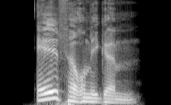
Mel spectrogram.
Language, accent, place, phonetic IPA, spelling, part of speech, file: German, Germany, Berlin, [ˈɛlˌfœʁmɪɡəm], L-förmigem, adjective, De-L-förmigem.ogg
- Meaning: strong dative masculine/neuter singular of L-förmig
